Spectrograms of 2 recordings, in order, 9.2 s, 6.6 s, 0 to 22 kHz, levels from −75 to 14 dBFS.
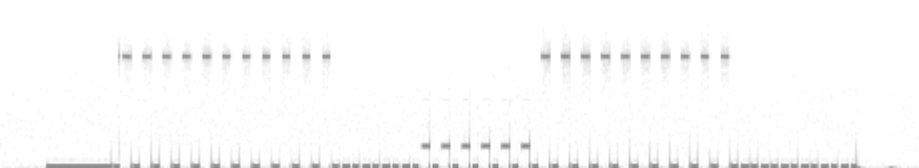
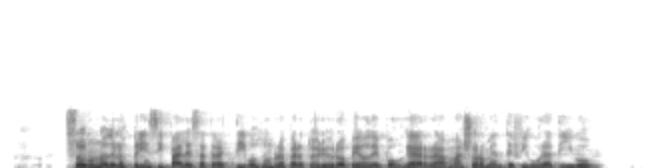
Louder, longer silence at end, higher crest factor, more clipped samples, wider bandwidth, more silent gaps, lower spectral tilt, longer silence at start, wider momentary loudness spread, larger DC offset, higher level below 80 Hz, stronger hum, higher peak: second, -39 LUFS vs -17 LUFS; second, 0 s vs 0.65 s; about the same, 12 dB vs 14 dB; neither; first, over 20 kHz vs 7.8 kHz; neither; second, -4 dB/octave vs -6.5 dB/octave; second, 0 s vs 0.65 s; second, 2 LU vs 5 LU; neither; about the same, -60 dBFS vs -58 dBFS; neither; second, -28 dBFS vs -2 dBFS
